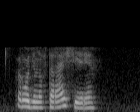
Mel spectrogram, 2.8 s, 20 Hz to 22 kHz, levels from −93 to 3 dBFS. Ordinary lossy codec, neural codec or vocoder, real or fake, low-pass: AAC, 16 kbps; none; real; 7.2 kHz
